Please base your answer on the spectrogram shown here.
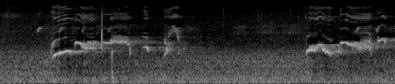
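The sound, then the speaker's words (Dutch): An early blackbird sings in a street, two bright phrases of whistled and chirping notes separated by a pause, over a steady background hiss. “Die geniet van een vroege merel in haar straat.”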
